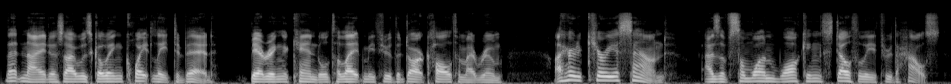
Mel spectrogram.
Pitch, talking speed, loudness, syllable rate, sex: 125 Hz, 235 wpm, -18 LUFS, 5.6 syllables/s, male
